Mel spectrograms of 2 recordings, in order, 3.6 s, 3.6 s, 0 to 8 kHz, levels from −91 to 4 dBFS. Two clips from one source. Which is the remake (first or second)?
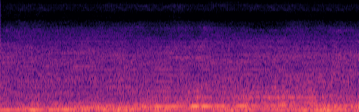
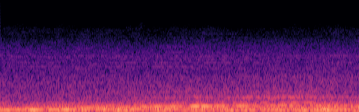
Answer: first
